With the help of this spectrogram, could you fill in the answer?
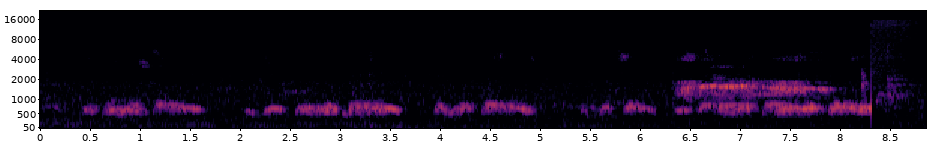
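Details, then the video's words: Decoy spotted dove in Đồng Nai, Vietnam, calling to lure wild doves: low hoarse coos in short phrases of two to three notes, repeated steadily over a hissy outdoor background, with a higher buzzy sound overlapping near the end. "Chim cu gáy mồi gáy gọi bổi hay nhất Đồng Nai"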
